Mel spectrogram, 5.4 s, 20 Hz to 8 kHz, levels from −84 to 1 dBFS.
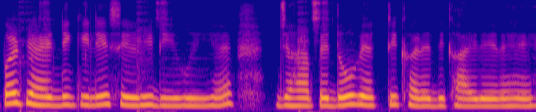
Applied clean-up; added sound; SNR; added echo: neural separator model SepFormer DNS4.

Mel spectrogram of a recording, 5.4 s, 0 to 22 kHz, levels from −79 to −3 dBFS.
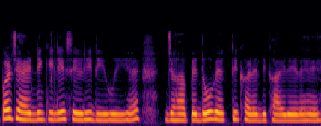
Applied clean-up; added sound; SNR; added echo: none; none; none; none.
